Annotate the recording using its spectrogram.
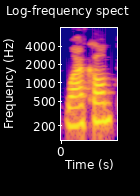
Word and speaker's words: Wacom: So you're talking about Nikon um, and Adobe, Wacom, although people pronounce it Wacom, but it's actually Wacom.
